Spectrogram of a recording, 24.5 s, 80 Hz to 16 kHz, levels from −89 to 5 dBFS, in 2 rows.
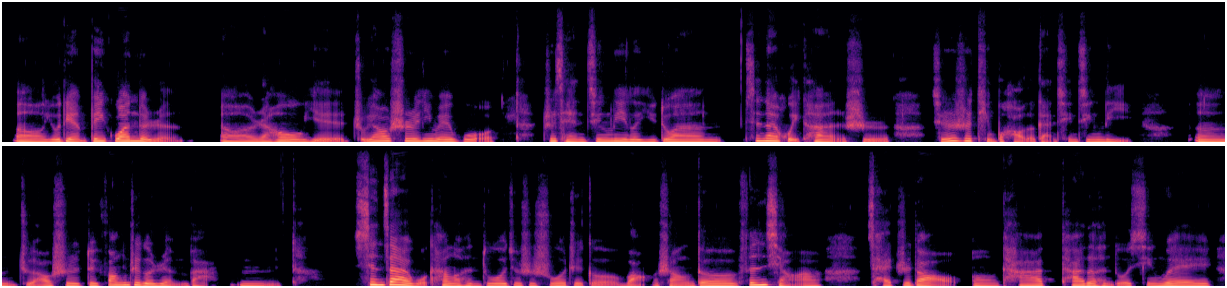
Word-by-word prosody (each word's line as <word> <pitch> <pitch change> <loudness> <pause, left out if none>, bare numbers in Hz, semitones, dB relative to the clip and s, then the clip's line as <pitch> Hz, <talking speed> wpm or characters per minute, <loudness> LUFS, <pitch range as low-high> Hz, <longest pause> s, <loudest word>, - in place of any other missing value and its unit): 呃， 210 -2 +2
有 210 +1 +1
点 220 -4 +2
悲 250 -1 +4
观 245 -1 +6
的 240 -5 +5
人。 260 +5 -7 0.3
呃， 215 -1 -1
然 215 -2 -1
后 225 -1 +2
也 210 - -4
主 - - -5
要 255 +4 +3
是 260 -1 +1
因 255 +1 +3
为 225 -2 +3
我 215 -2 -4 0.5
之 250 0 +1
前 200 -4 -2
经 235 +4 -1
历 235 -1 +3
了 215 -1 +2
一 200 0 -4
段 205 -2 0 0.2
现 275 -2 0
在 275 -2 +7
回 - - 0
看 220 -3 -2
是 - - -6 0.4
其 230 - -3
实 280 +3 +4
是 275 0 +3
挺 240 -6 -6
不 225 - -4
好 - - -5
的 - - -7
感 210 - -8
情 195 -1 -9
经 210 0 -3
历。 215 -1 -6 0.6
嗯， 200 0 0
主 - - -7
要 - - -2
是 215 0 -2
对 225 +2 -1
方 250 +5 +1
这 270 - +2
个 215 -3 +4
人 195 0 -3
吧 195 -1 -9 0.2
嗯， 200 0 -5 0.7
现 300 -2 +6
在 290 -4 +10
我 215 - -1
看 245 -1 -1
了 220 - 0
很 210 0 -4
多， 210 -1 0
就 215 +2 -5
是 215 0 -6
说 110 - -3
这 110 0 -5
个 - - -8
网 - - -3
上 100 +1 -5
的 215 - +2
分 265 +6 +5
享 245 -9 -2
啊， 220 -3 -6 0.5
才 185 - -4
知 240 +6 -4
道， 230 -3 0
嗯， 205 -2 -4
他 220 +1 -2 0.2
他 230 0 0
的 230 -2 +3
很 210 +2 -5
多 215 - -4
行 205 -1 -5
为， 210 -2 +1
215 Hz, 195 characters per minute, -25 LUFS, 205-240 Hz, 0.7 s, 在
